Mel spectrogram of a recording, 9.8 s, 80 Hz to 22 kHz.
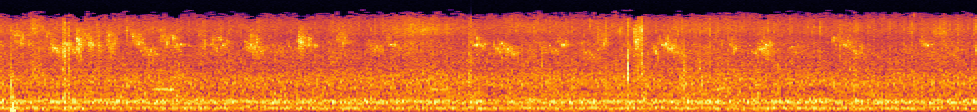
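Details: Honey bees buzzing during an old-style beekeeping session forming nucleus colonies from a forager swarm, 15 May 2018; a steady dense hum with a strong band near 500, plus scattered higher flight buzzes and brief clicks.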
